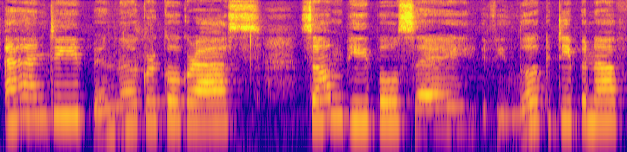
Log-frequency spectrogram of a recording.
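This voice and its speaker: A woman's voice: high voice, takes it slowly. A woman teacher reading a rhyming children's storybook aloud with plenty of expression.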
